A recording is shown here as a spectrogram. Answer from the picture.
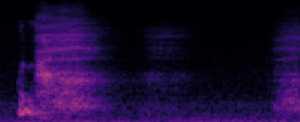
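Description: A person's sharp gasp, with a second breath starting near the end.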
